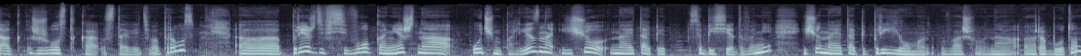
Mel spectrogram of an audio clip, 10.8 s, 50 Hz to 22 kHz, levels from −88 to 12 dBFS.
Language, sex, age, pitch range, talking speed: Russian, female, 20-39, 175-225 Hz, 110 wpm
